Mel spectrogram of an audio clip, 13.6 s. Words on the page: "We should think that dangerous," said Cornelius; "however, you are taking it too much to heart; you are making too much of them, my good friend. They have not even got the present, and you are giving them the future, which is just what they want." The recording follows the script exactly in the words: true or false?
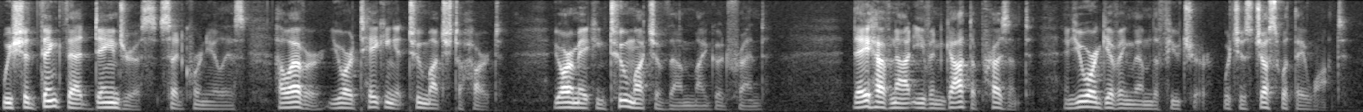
true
